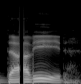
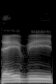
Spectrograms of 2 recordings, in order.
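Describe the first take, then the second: First: The name is said the non-American, international way. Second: The name is said the usual American way. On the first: The speaker calls it right. "It's David. You can go anywhere in the world, and that is how my name is pronounced, except in the U S" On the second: The speaker calls it wrong. "It's not David, man"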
